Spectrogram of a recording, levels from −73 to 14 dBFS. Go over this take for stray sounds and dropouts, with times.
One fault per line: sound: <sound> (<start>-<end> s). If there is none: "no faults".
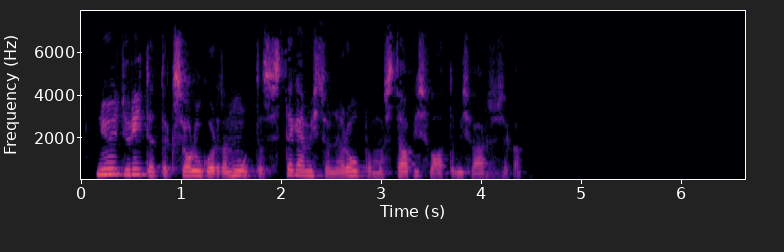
no faults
